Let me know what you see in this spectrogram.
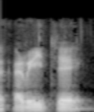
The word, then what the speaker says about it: Carige: Se llama, yo no lo conocía, la verdad, Carige, o cómo se pronuncia esto, o es en italiano. – Se llama Carige.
